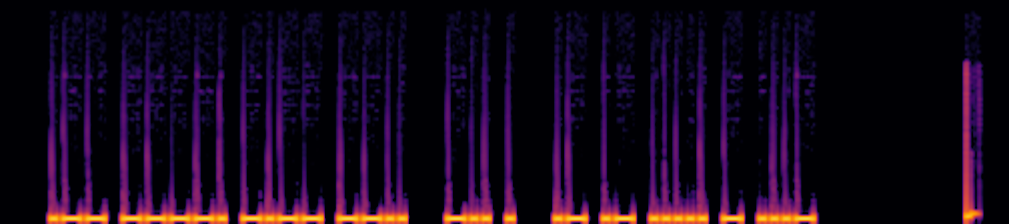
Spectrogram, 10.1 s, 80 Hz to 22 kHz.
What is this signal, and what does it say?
Morse code, heard as a keyed tone, about 20 wpm, 700 Hz. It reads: W9YZ DE AA5TV
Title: USA Callsign DE Callsign 20wpm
